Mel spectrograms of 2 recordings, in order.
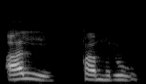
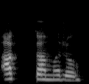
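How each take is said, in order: First: The l sound is pronounced before the q. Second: The l merges into a doubled k sound. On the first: The speaker calls it right. "now I'm gonna say al-qamru" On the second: The speaker calls it wrong. "I'm not say, gonna say ak-kamru"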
